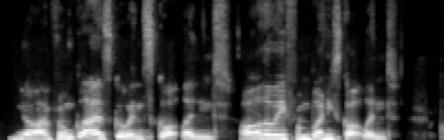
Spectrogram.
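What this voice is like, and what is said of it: Scottish Glasgow accent. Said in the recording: “I could tell from your accent that you're not from Canada or from the States”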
